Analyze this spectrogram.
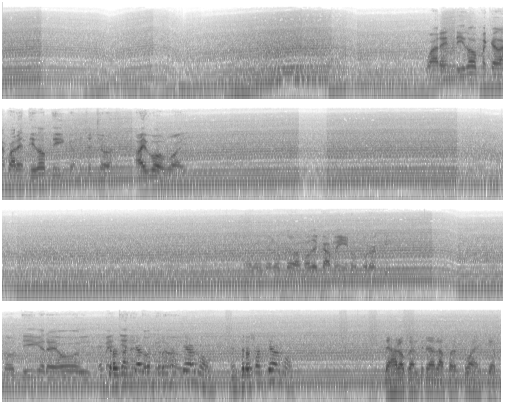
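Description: A car engine hums and revs as it speeds up along a road.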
